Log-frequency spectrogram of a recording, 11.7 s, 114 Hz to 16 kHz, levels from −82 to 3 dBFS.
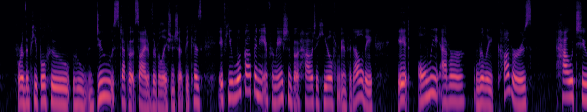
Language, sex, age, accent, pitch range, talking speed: English, female, 30-49, American, 160-200 Hz, 160 wpm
